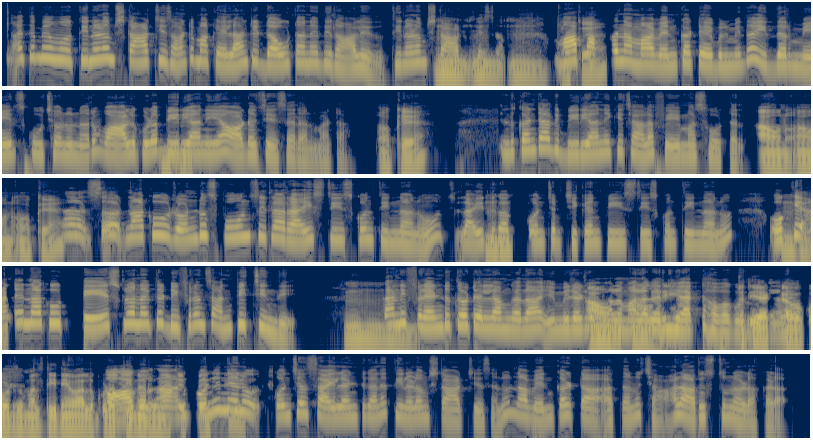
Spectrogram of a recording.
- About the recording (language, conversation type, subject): Telugu, podcast, వీధి తిండి బాగా ఉందో లేదో మీరు ఎలా గుర్తిస్తారు?
- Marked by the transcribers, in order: in English: "స్టార్ట్"; in English: "డౌట్"; in English: "స్టార్ట్"; tapping; in English: "టేబుల్"; other background noise; in English: "మేల్స్"; in English: "ఆర్డర్"; in English: "ఫేమస్"; in English: "సో"; in English: "స్పూన్స్"; in English: "రైస్"; in English: "లైట్‌గా"; in English: "చికెన్ పీస్"; in English: "టేస్ట్‌లోనైతే డిఫరెన్స్"; in English: "ఫ్రెండ్"; in English: "ఇమ్మీడియేట్‌గా"; in English: "రియాక్ట్"; chuckle; in English: "రియాక్ట్"; in English: "సైలెంట్‌గానే"; in English: "స్టార్ట్"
